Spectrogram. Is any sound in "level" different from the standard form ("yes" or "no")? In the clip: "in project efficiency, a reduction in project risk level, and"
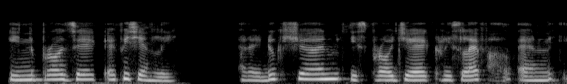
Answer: yes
